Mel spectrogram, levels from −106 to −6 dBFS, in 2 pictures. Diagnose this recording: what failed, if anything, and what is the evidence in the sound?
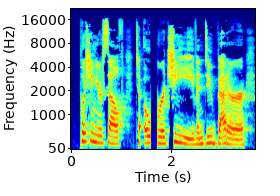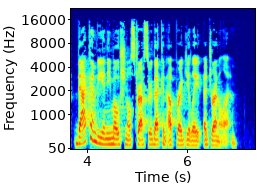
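The digital wireless link failed. For a moment the receiver got too few valid data packets, so instead of passing corrupted audio it muted the output with a very fast fade. This is a digital wireless dropout. In the speech, right after "pushing yourself to", the signal drops to near silence from 1.57 to 1.73 s, a hole of about 151 ms. There is no click, hiss or noise burst on either side, only a clean gap where the audio is missing.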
